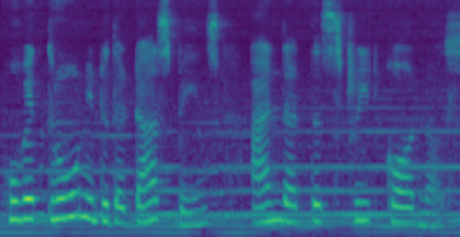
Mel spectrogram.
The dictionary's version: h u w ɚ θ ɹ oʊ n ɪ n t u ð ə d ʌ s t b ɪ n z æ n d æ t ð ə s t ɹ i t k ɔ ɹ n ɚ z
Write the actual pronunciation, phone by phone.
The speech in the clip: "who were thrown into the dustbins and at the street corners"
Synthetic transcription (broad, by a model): h u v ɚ t ɹ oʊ n ɪ n t u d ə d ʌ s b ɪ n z æ n d æ t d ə s t ɹ i t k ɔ ɹ n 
